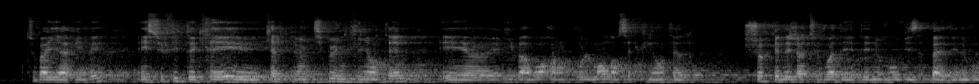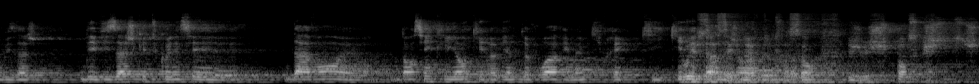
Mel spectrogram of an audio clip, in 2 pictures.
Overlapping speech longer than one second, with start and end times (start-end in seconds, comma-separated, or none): 16.6-18.0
